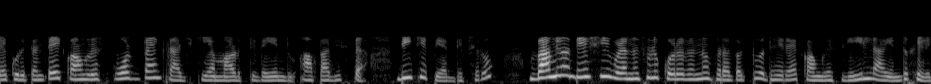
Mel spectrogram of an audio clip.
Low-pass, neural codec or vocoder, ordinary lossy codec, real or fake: 3.6 kHz; codec, 24 kHz, 6 kbps, HILCodec; none; fake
